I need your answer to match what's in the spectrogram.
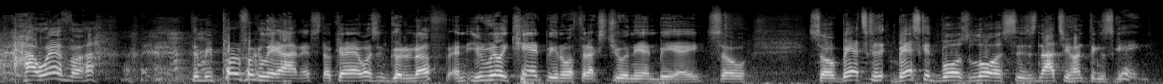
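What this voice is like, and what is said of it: Brooklyn accent. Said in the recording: “as you can hear from my wonderful Brooklyn accent”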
